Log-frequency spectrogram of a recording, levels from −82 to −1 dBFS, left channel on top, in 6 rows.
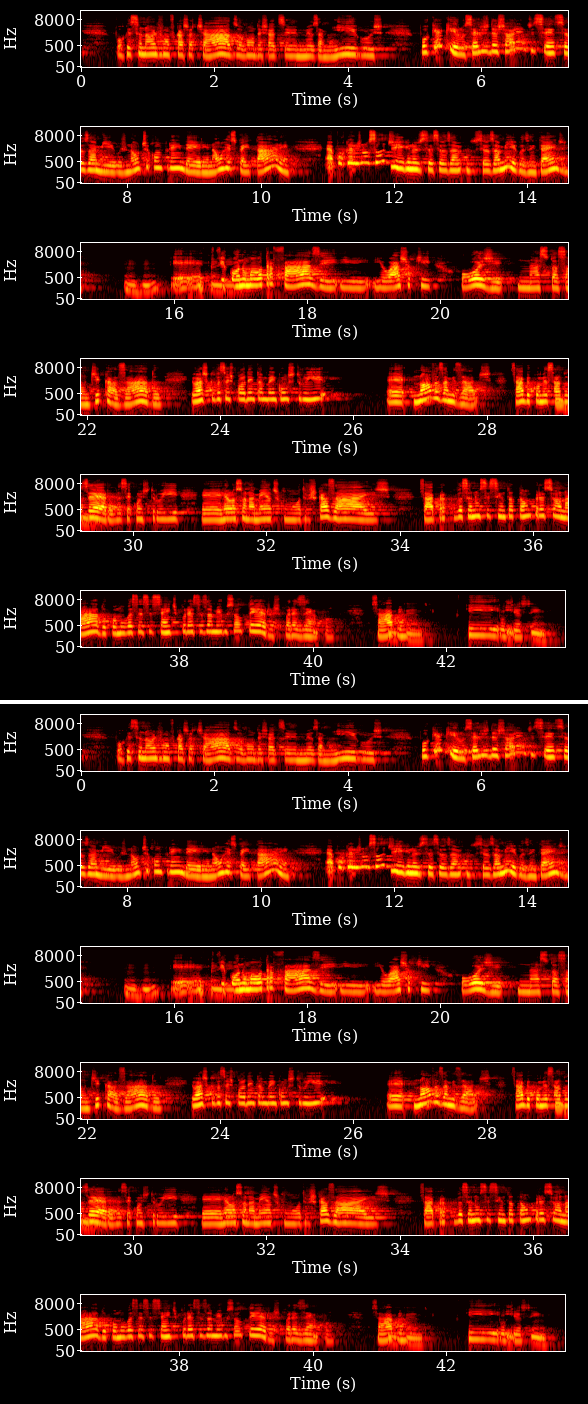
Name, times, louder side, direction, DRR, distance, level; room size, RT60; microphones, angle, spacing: voice 1, 0.0-14.6 16.0-25.6 26.5-40.3 40.6-41.4 42.3-43.0, left 2 dB, 25° left, 2 dB, 1.4 m, -32 dB
voice 2, 15.2-15.8 16.3-17.0 29.0-29.5 41.1-41.6 42.8-43.5, equal, 5° left, 1 dB, 1.7 m, -41 dB
30.0 x 21.5 x 5.1 m, 0.88 s
head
